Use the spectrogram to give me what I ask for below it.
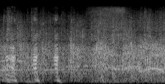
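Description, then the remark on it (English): An audience bursts into applause for a NASA satellite image, with a few short whoops or cheers at the start before settling into steady, dense clapping that holds at a fairly loud, even level. “Can we get some applause for that? Okay, yeah, applause.”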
